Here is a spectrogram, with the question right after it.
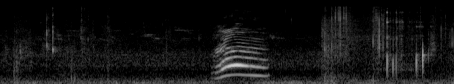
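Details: Bengal kitten visiting a home, vocalizing while eating: a single short meow that rises then falls, followed by crunchy chewing and clicking sounds.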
